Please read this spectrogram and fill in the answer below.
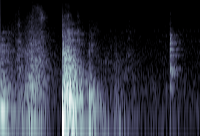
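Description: Pieces of sawn timber handled on a wooden workbench: a single wood-on-wood knock about half a second in that fades quickly, and a light tap near the end.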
